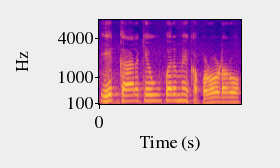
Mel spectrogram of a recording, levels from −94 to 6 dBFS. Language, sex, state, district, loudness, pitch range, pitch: Hindi, male, Uttar Pradesh, Budaun, -13 LUFS, 185-210 Hz, 205 Hz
